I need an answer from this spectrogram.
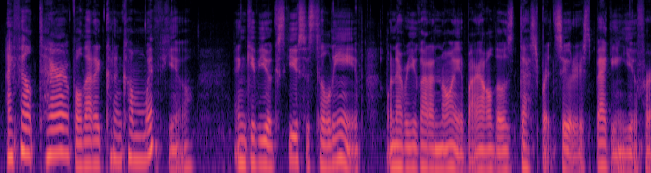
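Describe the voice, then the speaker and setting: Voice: mid-range voice, vocal fry. A performer playing a flirty, devoted maid who teases and gossips in formal, flowery phrasing, in a scripted romantic audio roleplay. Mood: concerned, doting.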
